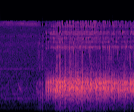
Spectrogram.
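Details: A sleeping French Bulldog snores at night, a rough, rattling breath swelling from near silence into a steady rasp; he usually sleeps with a bone in his mouth.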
